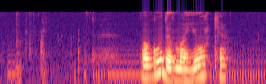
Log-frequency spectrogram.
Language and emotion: Russian, sad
